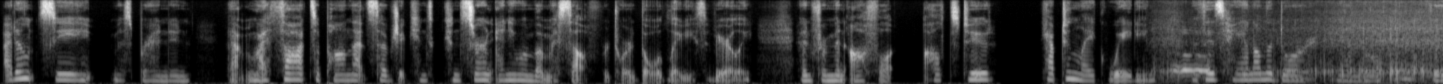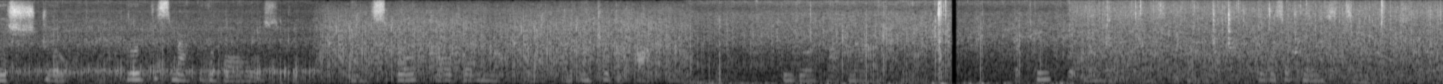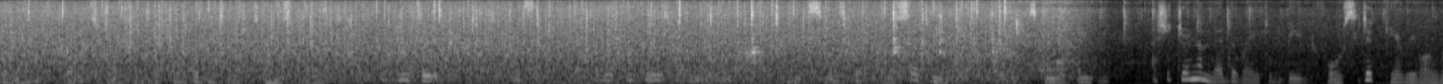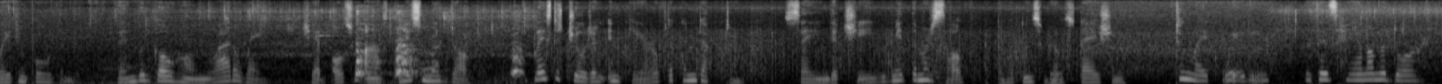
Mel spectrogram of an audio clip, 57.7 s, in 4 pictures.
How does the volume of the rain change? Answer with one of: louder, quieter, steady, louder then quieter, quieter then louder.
quieter.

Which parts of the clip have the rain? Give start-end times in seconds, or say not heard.
11.4-57.6.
